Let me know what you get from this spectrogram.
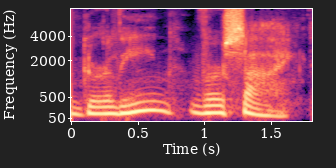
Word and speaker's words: Guirleine Versailles: And her name is Guirleine Versailles.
